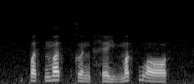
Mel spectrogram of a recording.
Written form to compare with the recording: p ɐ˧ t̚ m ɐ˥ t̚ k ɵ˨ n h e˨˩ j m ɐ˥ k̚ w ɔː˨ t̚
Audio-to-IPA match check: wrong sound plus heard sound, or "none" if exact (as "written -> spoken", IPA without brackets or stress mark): ɵ˨ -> ɵ˨˩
